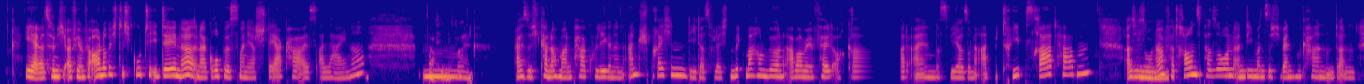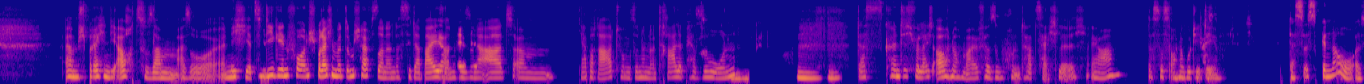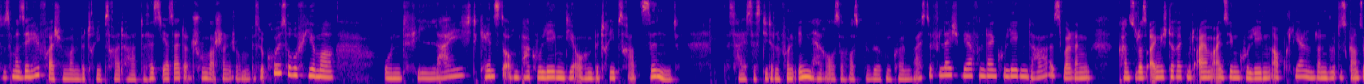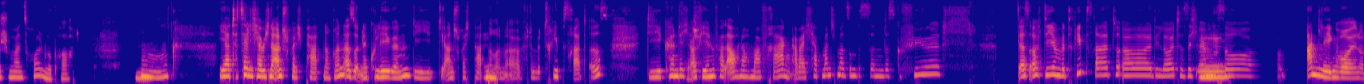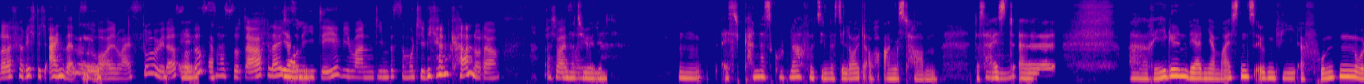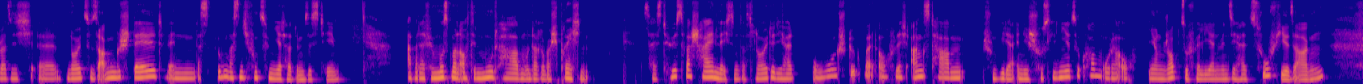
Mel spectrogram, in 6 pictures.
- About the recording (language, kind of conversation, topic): German, advice, Wie kann ich mit überwältigendem Arbeitsstress und innerer Unruhe umgehen?
- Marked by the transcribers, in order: static; tapping; other background noise; distorted speech; unintelligible speech; stressed: "sind"; teeth sucking; laughing while speaking: "motivieren kann"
